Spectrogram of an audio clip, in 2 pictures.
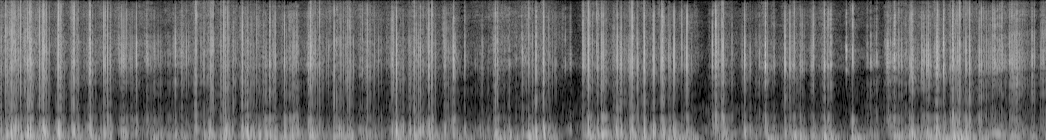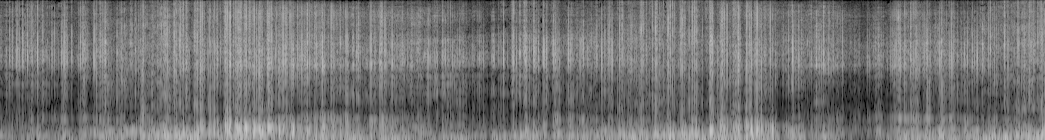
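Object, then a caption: Plastic diamond mesh sheet. Long nails scratch across a flat black iridescent plastic mesh sheet with diamond-shaped openings. The result is a dense, bright, crackly stream of rapid clicks and ticks as the nails catch on the grid, with a few brief pauses along the way.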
